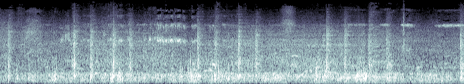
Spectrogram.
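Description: Electric multiple unit local train running past close by, a steady rumble of steel wheels with sharp clicks over the rail joints about once or twice a second. Brief high wheel squeals come a few seconds in and again near the end.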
